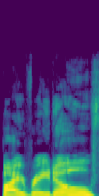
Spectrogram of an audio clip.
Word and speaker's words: Byredo: And it's actually a candle collab with Ben Gorham himself, who's the founder of Byredo, if you guys are not familiar. And by the way, Carlene, we've been pronouncing it Byredo for how long? It's actually Byredo.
